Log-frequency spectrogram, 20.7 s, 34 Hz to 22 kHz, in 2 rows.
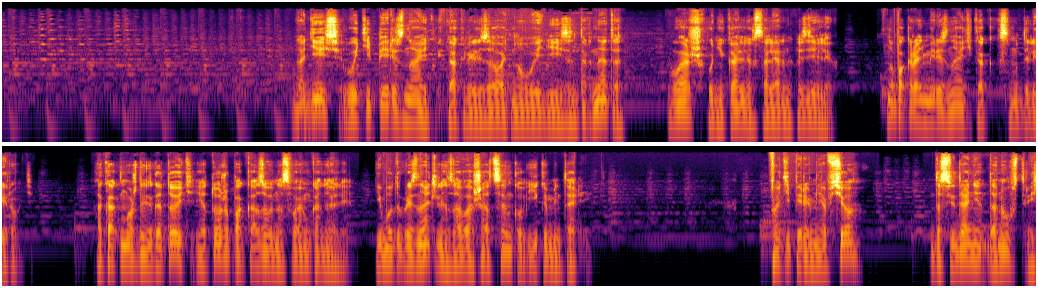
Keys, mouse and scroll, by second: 0.1 scroll, 0.4 click, 3.0 scroll, 4.4 click, 4.8 click, 13.6-14.5 scroll, 15.3-16.5 scroll, 16.7-17.5 scroll, 17.9-18.7 scroll, 19.3-19.7 scroll, 20.1-20.6 scroll.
